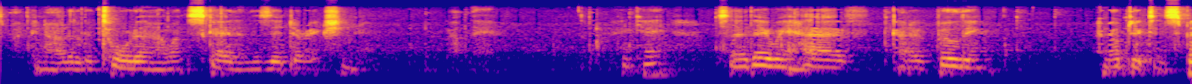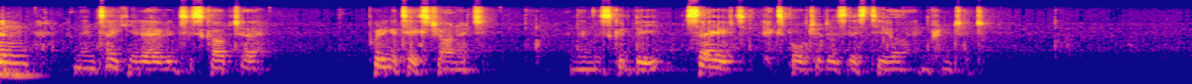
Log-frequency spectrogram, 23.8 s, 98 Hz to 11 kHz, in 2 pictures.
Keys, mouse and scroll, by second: 1.7 s, 4.8-6.0 middle drag, 6.4-7.3 middle drag, 8.2-9.0 middle drag, 9.5-10.3 middle drag, 10.6-11.4 middle drag, 11.8-12.5 middle drag, 13.0-13.5 middle drag, 15.4-16.1 middle drag, 16.7-17.3 middle drag, 17.9 middle click, 19.5 middle click, 20.9-21.3 shift+middle drag, 21.7-22.6 middle drag.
